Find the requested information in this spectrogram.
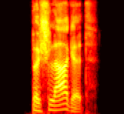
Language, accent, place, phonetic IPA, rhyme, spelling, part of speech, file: German, Germany, Berlin, [bəˈʃlaːɡət], -aːɡət, beschlaget, verb, De-beschlaget.ogg
- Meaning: second-person plural subjunctive I of beschlagen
